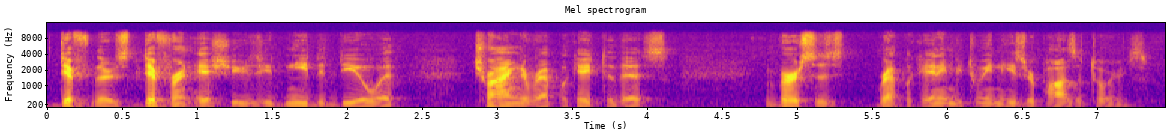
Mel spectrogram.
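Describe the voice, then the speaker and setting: Man with a low voice presenting. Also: fairly bright tone. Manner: loose, with many "um"s and restarts. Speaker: conference presenter. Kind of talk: technical conference talk. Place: conference room.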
